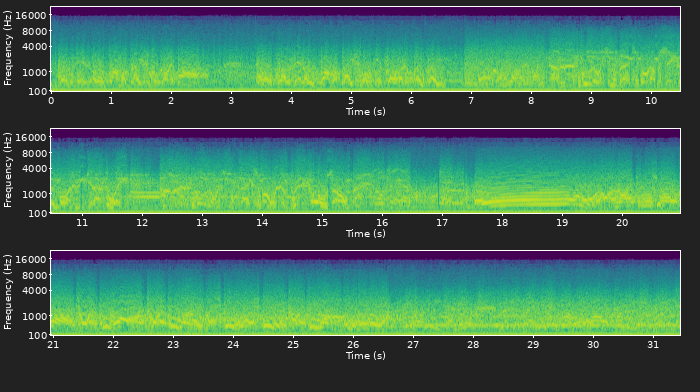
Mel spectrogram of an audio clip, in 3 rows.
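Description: CB radio receiver playing a crowded channel: several garbled, overlapping voices come through the speaker with steady heterodyne whistles over them. About 18 s in, a whistling tone sweeps up and back down, and a steady low hum runs under everything.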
